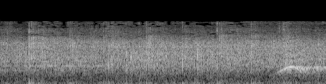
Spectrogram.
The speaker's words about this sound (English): Clap for Jesus, my brother, my sister.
